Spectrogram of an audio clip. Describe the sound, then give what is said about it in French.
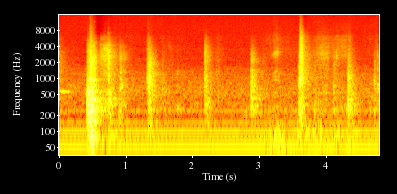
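The door of the mayor's office on the first floor being opened as a doctor enters: a sequence of about six sharp wooden clunks and rattles, spaced unevenly over a few seconds, fairly loud against a quiet hum with no voices. “Au premier, il frappe à la porte du bureau du maire. Entrez. Il entre.”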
